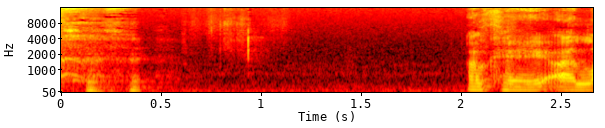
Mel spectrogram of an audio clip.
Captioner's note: chuckling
